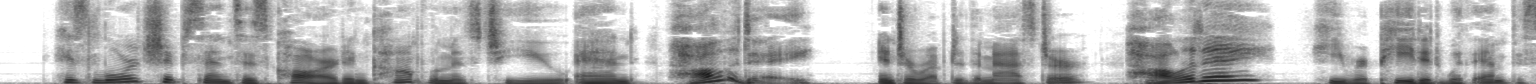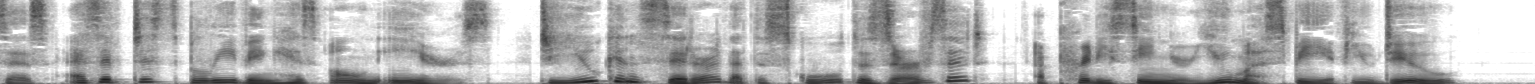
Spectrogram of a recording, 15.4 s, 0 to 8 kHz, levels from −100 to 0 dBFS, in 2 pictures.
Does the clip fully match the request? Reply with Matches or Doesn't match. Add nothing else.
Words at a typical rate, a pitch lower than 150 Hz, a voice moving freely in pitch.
Matches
